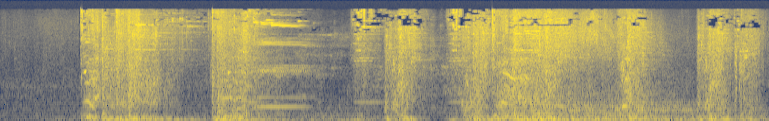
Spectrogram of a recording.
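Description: Video game combat effects clash and burst loudly.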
